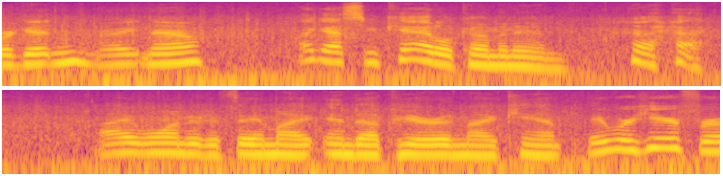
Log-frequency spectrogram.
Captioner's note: laugh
